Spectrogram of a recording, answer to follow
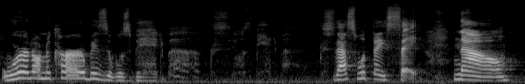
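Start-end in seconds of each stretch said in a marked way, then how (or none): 0.0-3.3 unvoiced conspiratorial whisper; whispering the bed bugs rumor; gossip whisper. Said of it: "quiet as it's kept".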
